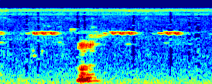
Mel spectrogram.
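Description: Faint, short high chirps of an insect, repeating about twice a second in the background, with a brief murmur of voice about a second in.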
